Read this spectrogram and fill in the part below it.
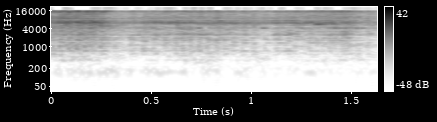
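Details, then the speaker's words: Chain hoist lifting Robin 2PG engine out of EZ-GO golf cart: quick dry ratcheting clicks as load rises, even and crisp; locking pawls now engaging each link normally after earlier not engaging. "hear that clicking that's the locks engaging like no white wasn't engaging earlier see now the chain doesn't fall on it those locks are clicking as it goes up"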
